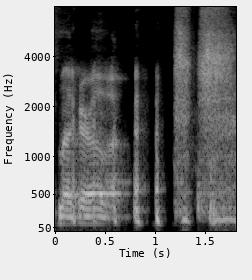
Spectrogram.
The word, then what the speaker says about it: Makarova: It's a rhyme with macaroni and Macarena. It's Makarova.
